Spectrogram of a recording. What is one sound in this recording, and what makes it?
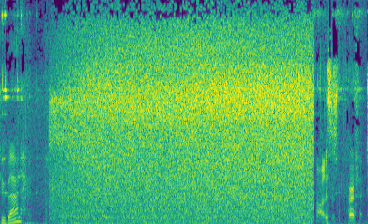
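A waterfall rushes and splashes steadily nearby.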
